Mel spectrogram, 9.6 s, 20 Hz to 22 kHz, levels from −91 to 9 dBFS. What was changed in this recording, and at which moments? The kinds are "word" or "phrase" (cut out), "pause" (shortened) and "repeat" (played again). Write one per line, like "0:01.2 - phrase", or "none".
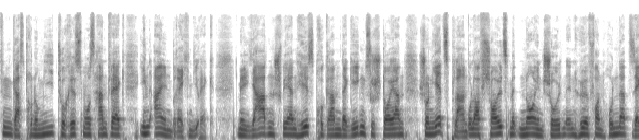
0:03.0 - word
0:03.5 - phrase
0:07.0 - word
